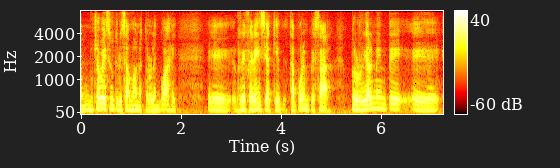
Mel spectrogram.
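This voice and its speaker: A man earnestly explaining Bible passages in a conversational study, often pausing with fillers and restarting phrases. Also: mid-range voice, warm tone. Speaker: Bible teacher.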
